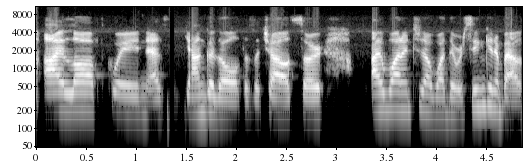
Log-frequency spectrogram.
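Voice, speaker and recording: A woman speaks in a Russian accent with a fairly low pitch. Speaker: author and university lecturer. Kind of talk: podcast interview.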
